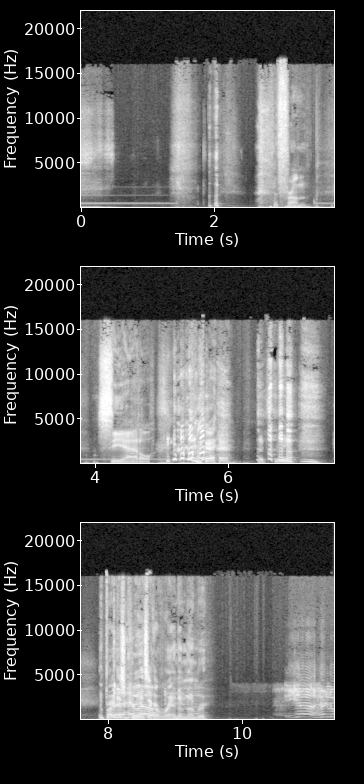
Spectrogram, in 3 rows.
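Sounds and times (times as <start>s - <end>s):
steady electronic phone tone: 0.0s - 1.4s, 3.4s - 5.6s
speech: 2.0s - 2.3s, 2.9s - 9.6s
laughter: 5.0s - 7.1s.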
